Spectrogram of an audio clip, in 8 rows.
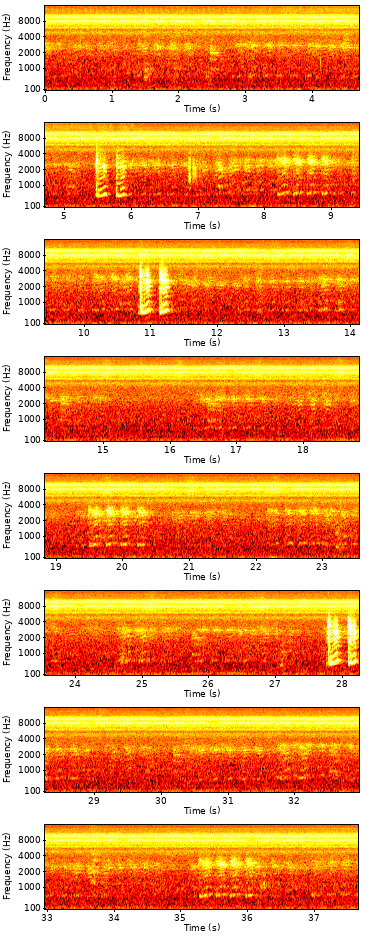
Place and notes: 青蛙阿婆ㄟ家, 桃米里, Taiwan - Frog calls
Frog calls, Small ecological pool
Zoom H2n MS+XY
